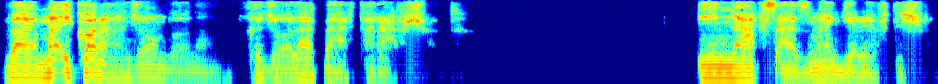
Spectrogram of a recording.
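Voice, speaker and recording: A man from Kerman with a Kermani accent tells his recovery story at a group meeting, halting often with fillers and restarts. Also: medium pitch, lively intonation, creaky, fairly bright tone, breathy edge, no room sound. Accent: Kermani Persian. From Kerman, Iran. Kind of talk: personal testimony at a recovery meeting. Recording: dull, dry recording.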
